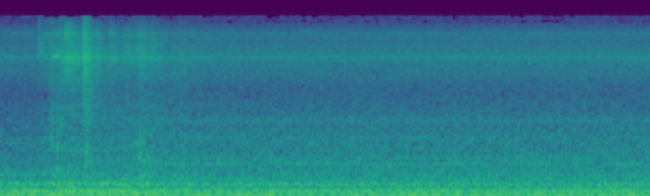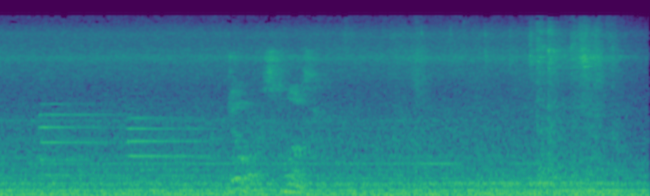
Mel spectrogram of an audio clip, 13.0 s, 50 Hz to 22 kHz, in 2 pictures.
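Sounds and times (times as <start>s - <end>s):
commuter train doors clattering and sliding: 0.0s - 4.3s, 9.8s - 12.9s
commuter train rumbling: 0.0s - 12.9s.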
